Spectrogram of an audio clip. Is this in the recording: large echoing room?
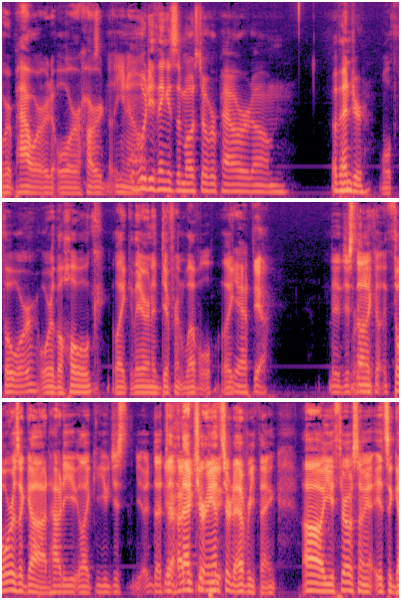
no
